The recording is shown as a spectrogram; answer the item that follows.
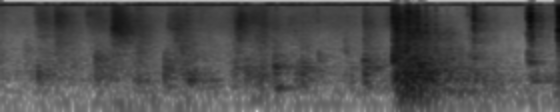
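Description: A cell door slamming shut about three seconds in: a sudden heavy thud that is the loudest sound here, dying away over about half a second. Quieter scattered knocks come before it.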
